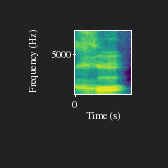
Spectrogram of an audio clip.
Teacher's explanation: kemudian yang hujung bunyinya k macam kita nak berkahak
